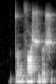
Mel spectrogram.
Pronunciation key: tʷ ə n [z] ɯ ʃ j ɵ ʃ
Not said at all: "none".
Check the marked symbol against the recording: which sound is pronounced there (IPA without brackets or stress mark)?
zˤ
